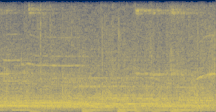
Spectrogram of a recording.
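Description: Music: a held, wavering reedy wind melody over a steady drum beat.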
